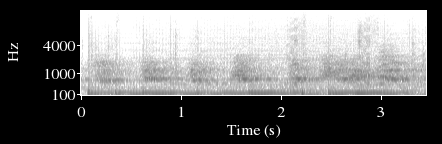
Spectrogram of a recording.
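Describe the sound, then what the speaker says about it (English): Dogs bark in the 2D action game Infernax: a quick run of short, muffled woofs repeats in a regular rhythm over a steady low hum, fairly quiet throughout. "Dogs barking, so they know something's about to happen."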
